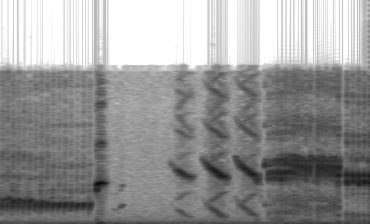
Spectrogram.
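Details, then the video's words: Canary song used as a master recording for training birds: a low rapid trill, a sharp click, three falling whistled sweeps, then a high, fast rattling trill. "Masteran Suara Kenari"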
